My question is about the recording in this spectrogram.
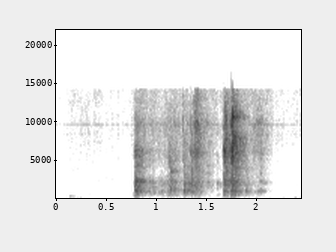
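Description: Small Cuisenaire rods clattering against one another as a hand rummages through a pile of them, in two short bursts about a second in and near the end.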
